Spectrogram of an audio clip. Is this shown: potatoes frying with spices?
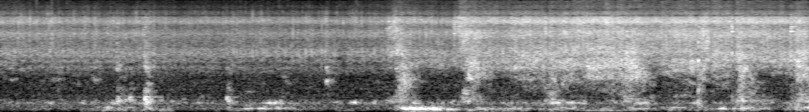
yes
